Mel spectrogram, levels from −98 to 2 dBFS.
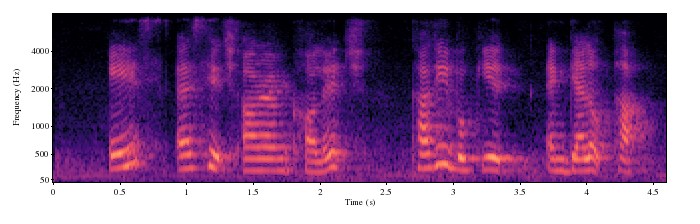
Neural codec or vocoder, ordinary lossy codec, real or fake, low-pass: codec, 16 kHz, 2 kbps, X-Codec, WavLM features, trained on Multilingual LibriSpeech; Opus, 32 kbps; fake; 7.2 kHz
